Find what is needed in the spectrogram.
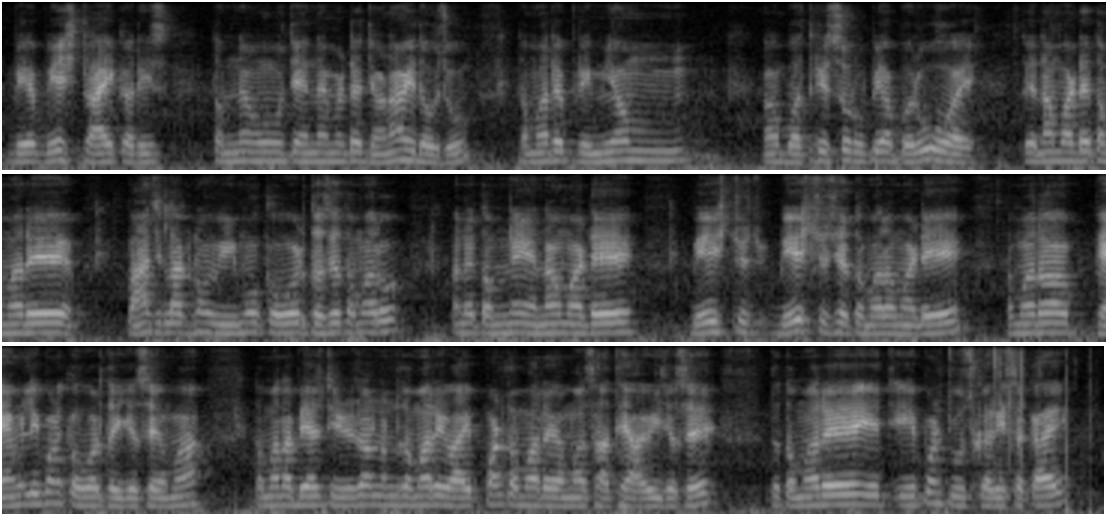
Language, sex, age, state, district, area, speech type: Gujarati, male, 45-60, Gujarat, Kheda, rural, spontaneous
